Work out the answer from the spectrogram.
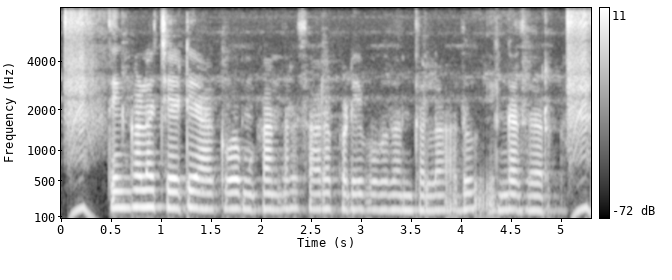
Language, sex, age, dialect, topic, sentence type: Kannada, female, 31-35, Central, banking, question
